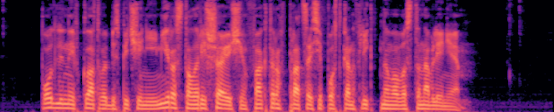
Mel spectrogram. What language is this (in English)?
Russian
